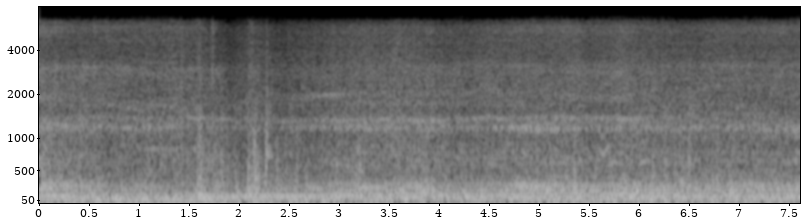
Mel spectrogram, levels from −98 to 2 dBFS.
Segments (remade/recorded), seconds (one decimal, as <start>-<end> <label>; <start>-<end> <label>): 0.0-7.6 recorded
